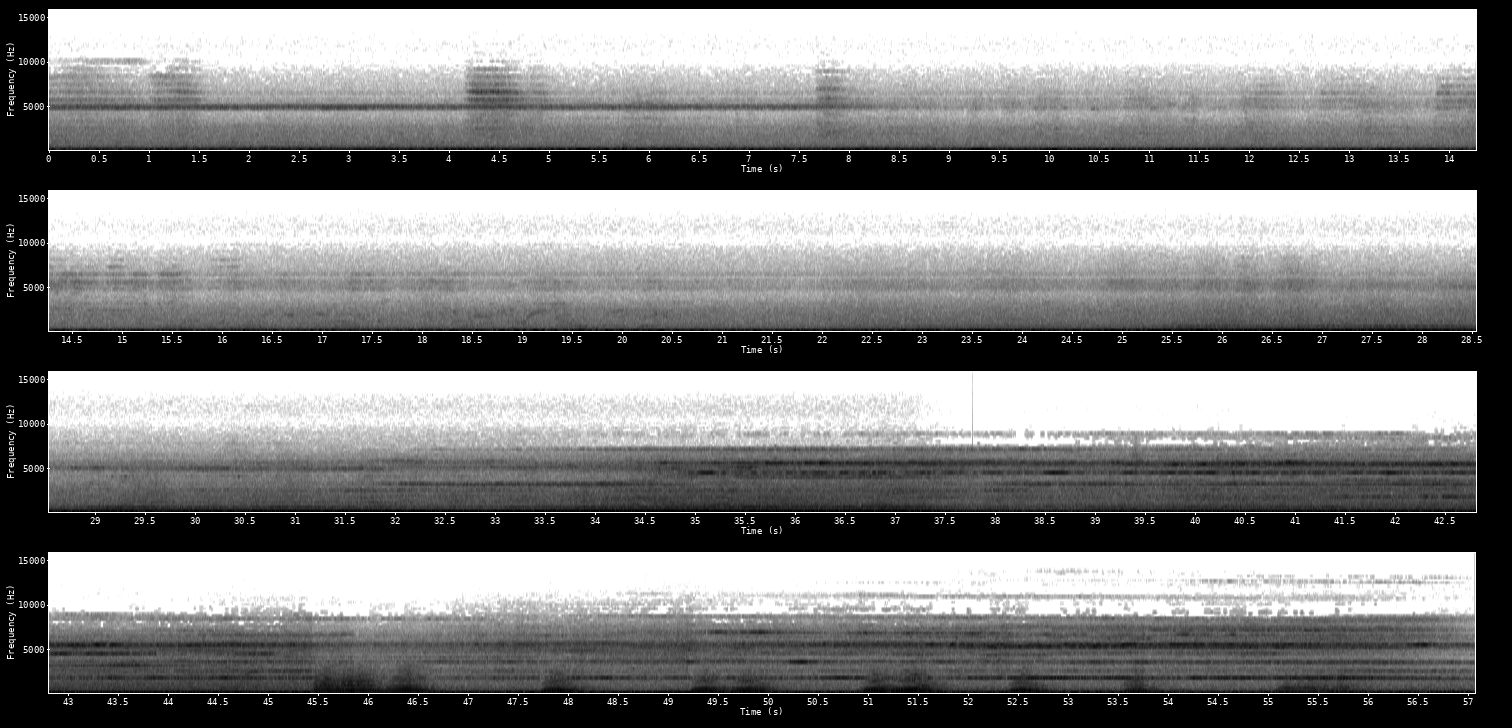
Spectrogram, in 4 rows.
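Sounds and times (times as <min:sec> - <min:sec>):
wheel flanges squealing: 0:00.0 - 0:08.9, 0:22.7 - 0:57.0
diesel locomotives rumbling: 0:00.0 - 0:57.0
locomotive horn blasts: 0:45.4 - 0:46.8, 0:47.7 - 0:48.3, 0:49.2 - 0:50.2, 0:50.9 - 0:52.9, 0:53.6 - 0:54.0, 0:55.1 - 0:56.1.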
